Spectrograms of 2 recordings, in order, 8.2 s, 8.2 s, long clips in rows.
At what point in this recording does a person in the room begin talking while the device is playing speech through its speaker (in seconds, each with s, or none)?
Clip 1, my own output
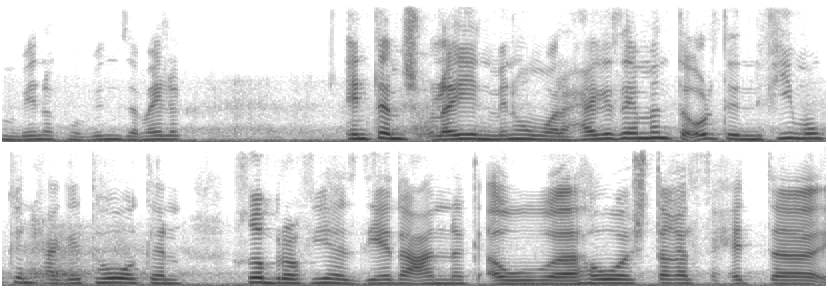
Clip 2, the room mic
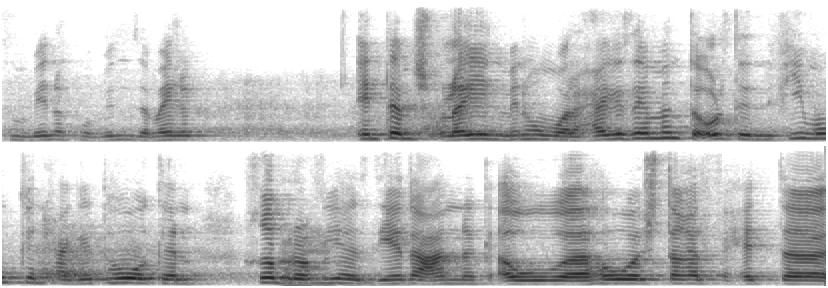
5.4 s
